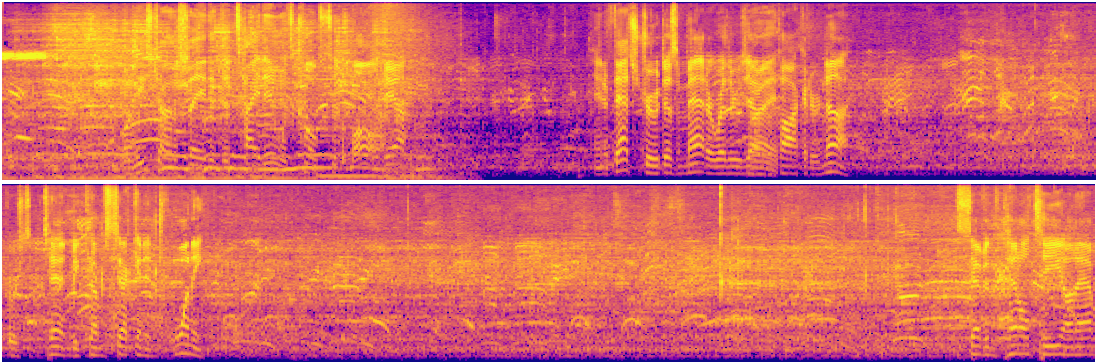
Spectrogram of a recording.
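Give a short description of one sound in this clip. A crowd murmurs and cheers in a large open stadium.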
